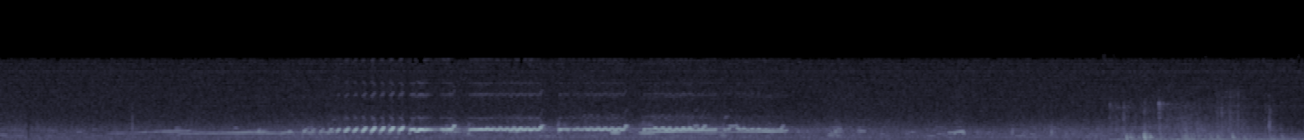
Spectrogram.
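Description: A bird calling: a series of gliding whistles that build into a fast, bubbling trill, then fade out. Near the end a run of sharp knocks and clatter begins over a low hum.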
